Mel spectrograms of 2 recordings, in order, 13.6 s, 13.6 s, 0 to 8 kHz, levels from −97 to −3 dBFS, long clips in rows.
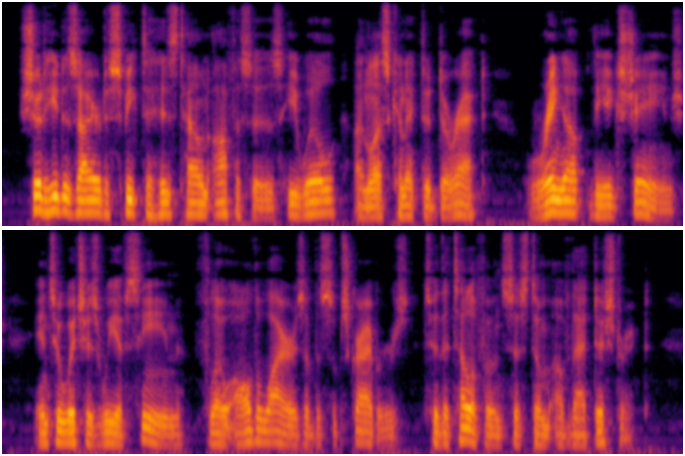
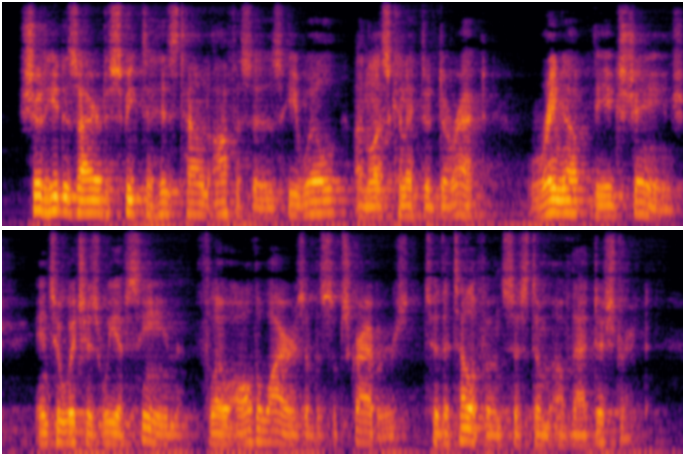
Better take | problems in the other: first | room echo; dies away in 1 s

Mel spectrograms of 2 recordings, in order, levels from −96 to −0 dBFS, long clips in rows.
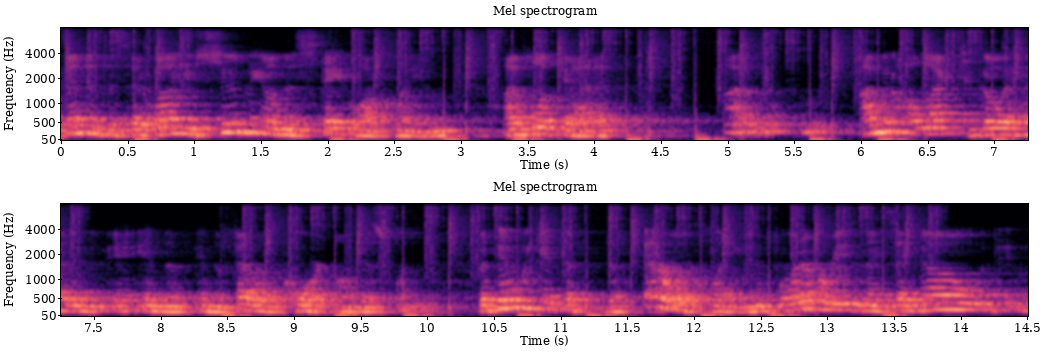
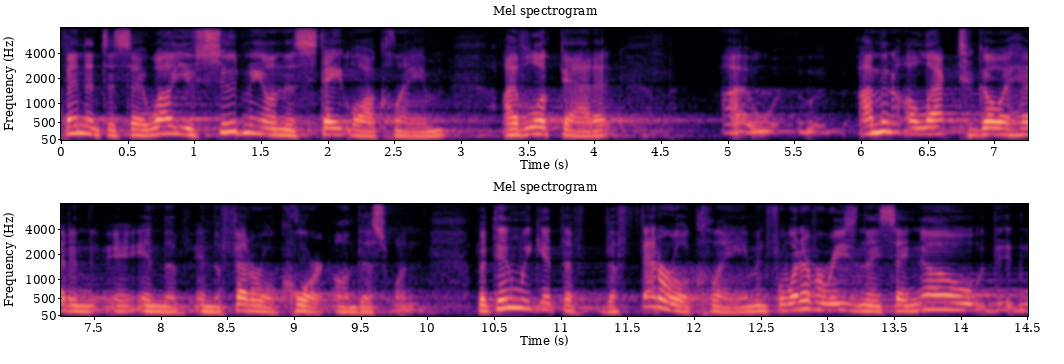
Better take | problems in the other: second | background sound (Drum kit); 18 dB below the speech // room echo; dies away in 1.3 s

